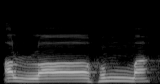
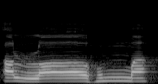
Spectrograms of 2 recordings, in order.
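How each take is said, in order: No difference in how they are said.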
